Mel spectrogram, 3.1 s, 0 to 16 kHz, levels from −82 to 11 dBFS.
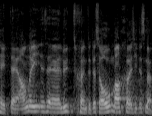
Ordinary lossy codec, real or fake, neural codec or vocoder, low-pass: none; fake; vocoder, 44.1 kHz, 128 mel bands, Pupu-Vocoder; 14.4 kHz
